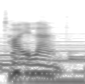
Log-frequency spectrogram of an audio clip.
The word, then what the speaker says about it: Thailand: دقیقا شبیه تلفظ کشور تایلند اگه اسپل کنم در زبان انگلیسی T H A I L A N D یک بار دیگه من این رو تلفظ میکنم منظرت میخوام سپل میکنم T H A I L A N D خب قاعدتا اگه T H باشه باید بگن تایلند ولی نمیگن میگن تایلند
